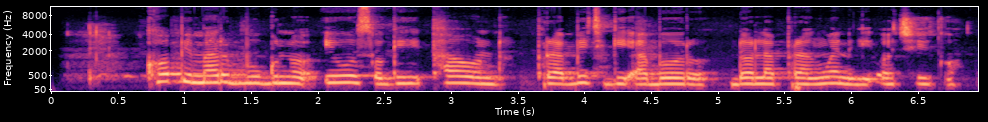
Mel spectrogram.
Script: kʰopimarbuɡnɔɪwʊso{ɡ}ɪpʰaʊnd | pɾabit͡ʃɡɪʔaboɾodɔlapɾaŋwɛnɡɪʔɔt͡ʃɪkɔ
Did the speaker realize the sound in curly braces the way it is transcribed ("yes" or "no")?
yes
